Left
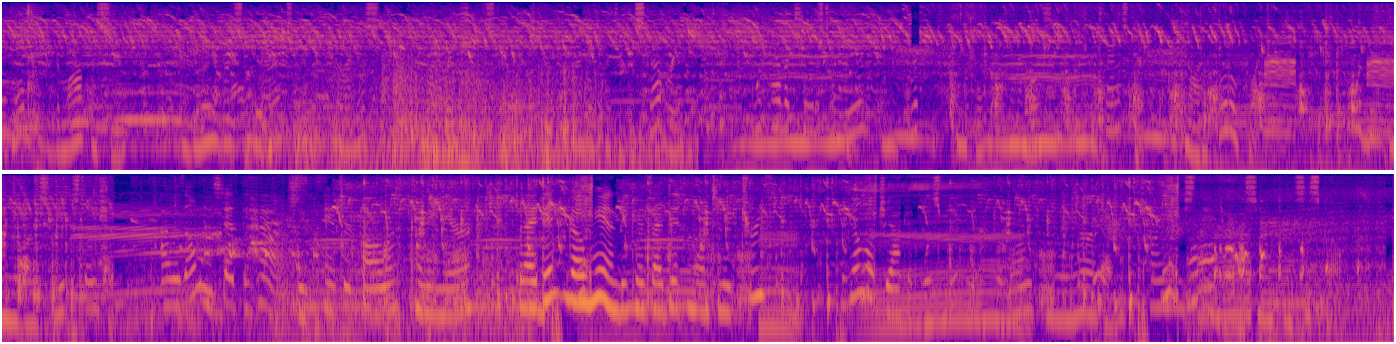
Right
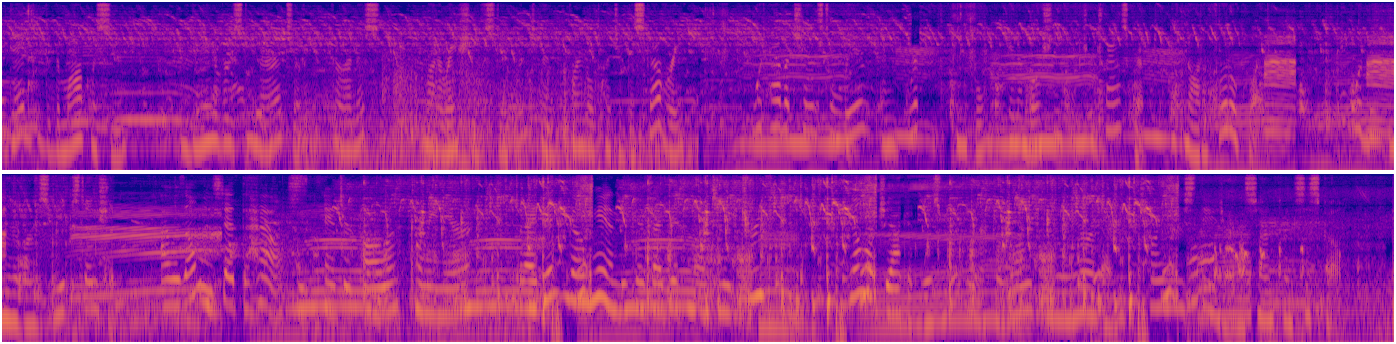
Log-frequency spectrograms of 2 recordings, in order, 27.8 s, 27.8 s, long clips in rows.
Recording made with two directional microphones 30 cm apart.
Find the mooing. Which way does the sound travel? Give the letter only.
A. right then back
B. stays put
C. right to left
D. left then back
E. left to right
A.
